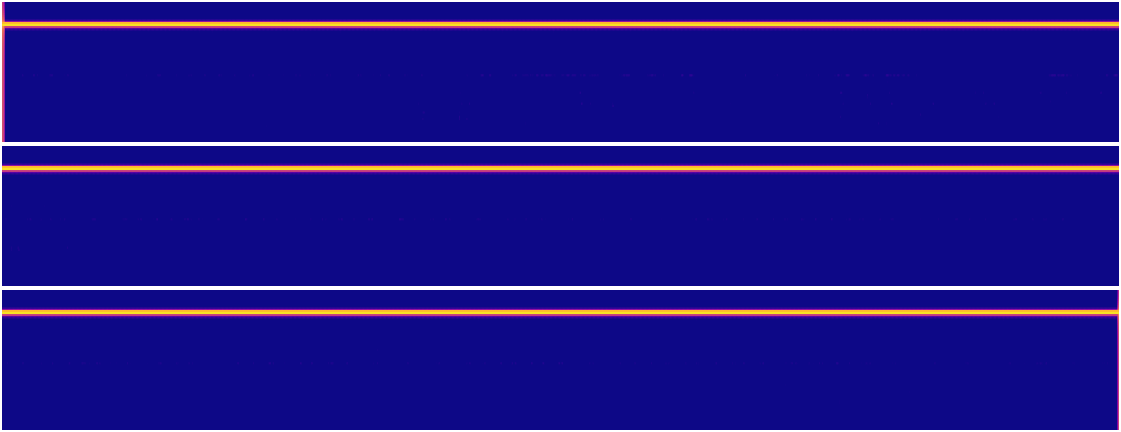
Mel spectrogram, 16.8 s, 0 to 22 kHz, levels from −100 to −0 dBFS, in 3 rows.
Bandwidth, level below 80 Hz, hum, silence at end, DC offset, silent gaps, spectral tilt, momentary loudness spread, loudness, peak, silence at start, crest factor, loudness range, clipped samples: 13 kHz; under -90 dBFS; none; 0 s; under 0.1%; none; 4 dB/octave; 0 LU; 1 LUFS; 0 dBFS; 0 s; 2 dB; 0 LU; under 0.1%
